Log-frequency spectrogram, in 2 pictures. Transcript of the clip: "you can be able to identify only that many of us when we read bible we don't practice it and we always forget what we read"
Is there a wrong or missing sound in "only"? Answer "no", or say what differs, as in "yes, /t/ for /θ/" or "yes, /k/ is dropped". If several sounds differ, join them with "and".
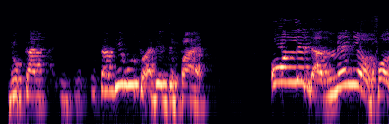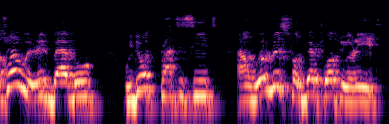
no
